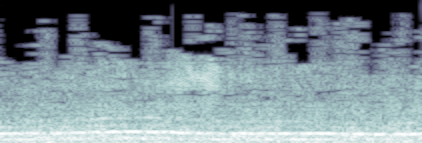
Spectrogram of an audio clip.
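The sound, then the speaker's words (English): Strong wind of Hurricane Charlie, heard over a phone, howls in a loud, unbroken roar, with a steady low moaning tone running underneath for the whole stretch. No one speaks. “See, do you hear the wind? Yeah, it's scary.”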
